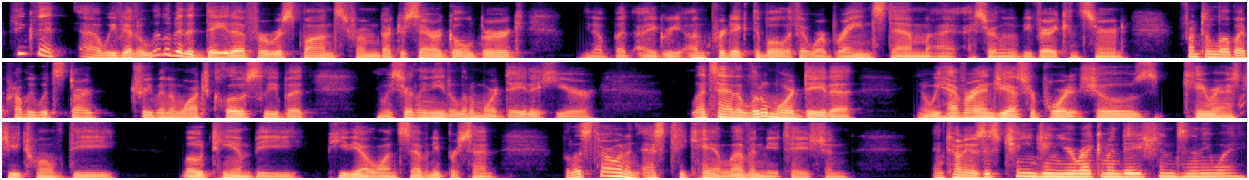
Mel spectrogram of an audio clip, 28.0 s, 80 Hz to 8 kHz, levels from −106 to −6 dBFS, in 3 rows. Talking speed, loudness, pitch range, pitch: 195 wpm, -21 LUFS, 95-125 Hz, 105 Hz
